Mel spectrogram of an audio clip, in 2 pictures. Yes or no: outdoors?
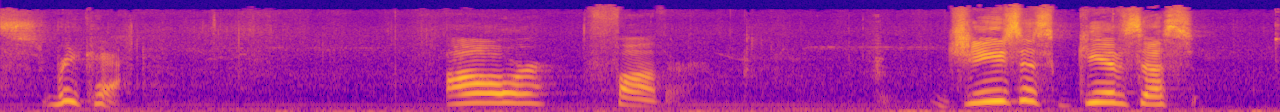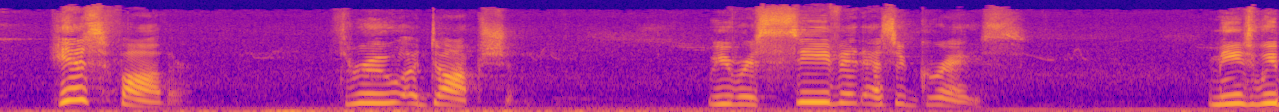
yes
